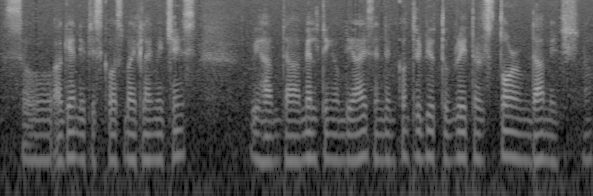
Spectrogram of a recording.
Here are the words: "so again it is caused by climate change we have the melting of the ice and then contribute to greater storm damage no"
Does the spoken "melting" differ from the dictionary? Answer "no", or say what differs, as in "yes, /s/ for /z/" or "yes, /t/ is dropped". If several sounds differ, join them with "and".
no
